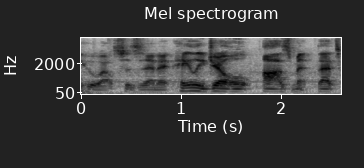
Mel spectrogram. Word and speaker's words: Haley Joel Osment: Haley Joel Osment, that's how you say his name.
